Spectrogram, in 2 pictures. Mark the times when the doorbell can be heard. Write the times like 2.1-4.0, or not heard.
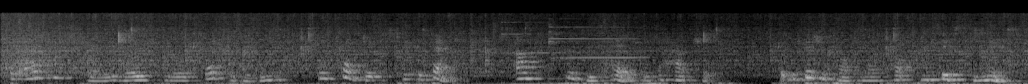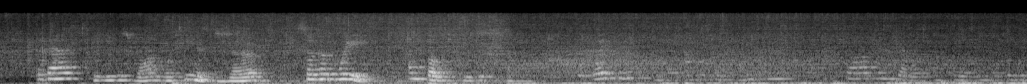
5.0-6.5.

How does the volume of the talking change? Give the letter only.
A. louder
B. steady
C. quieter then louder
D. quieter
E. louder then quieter
E.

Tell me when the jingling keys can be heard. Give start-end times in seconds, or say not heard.
not heard.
